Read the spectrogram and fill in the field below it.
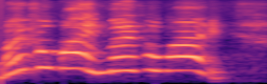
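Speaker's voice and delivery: very high-pitched, fussy shout, pitched way up. Retelling shooing people away while driving home: retelling a yell. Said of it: "and I'm yelling".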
